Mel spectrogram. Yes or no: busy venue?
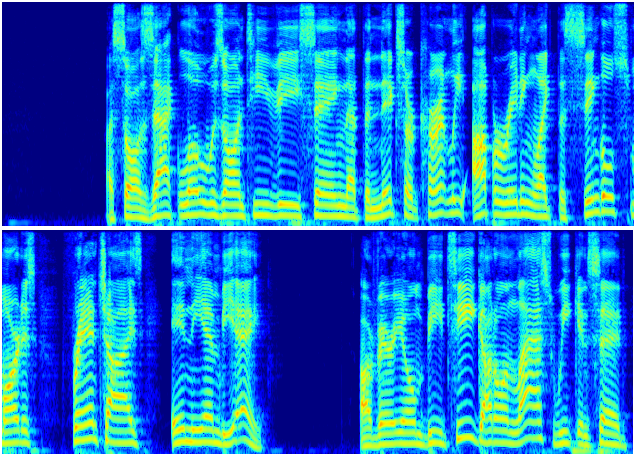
no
